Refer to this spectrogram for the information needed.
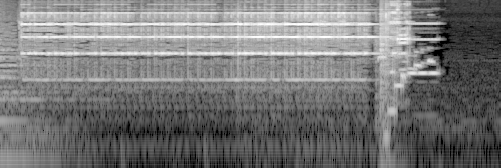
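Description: A phone rings with a bright, metallic, bell-like trill that holds steady for nearly three seconds, then cuts off abruptly in a brief clattering burst, leaving near silence.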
